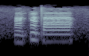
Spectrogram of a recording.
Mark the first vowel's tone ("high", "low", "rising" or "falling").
low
